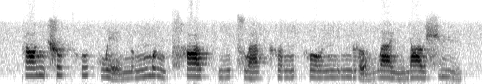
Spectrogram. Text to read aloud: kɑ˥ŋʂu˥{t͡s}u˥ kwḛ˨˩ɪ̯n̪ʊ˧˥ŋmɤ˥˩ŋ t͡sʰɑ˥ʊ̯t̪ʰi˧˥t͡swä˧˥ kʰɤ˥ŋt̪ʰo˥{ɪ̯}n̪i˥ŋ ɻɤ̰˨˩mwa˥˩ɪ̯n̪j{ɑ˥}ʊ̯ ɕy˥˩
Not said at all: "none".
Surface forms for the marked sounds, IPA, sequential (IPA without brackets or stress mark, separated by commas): t̪ʰ, ʊ̯, ɑ˥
